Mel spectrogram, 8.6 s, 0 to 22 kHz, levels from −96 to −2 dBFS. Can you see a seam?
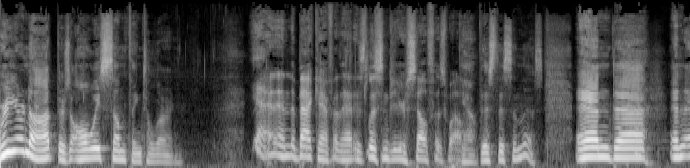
yes; 1 cut; at 6.0 s

